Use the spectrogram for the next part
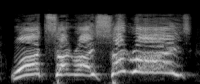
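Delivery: very high, loud hollering; excited shout. Retold or imitated. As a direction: announce it as thrilling news to a sleeper. Roommate keeps calling out sunrise.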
